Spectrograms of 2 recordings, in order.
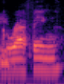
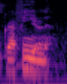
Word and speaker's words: graphene: So, for our third topic, we're going to go on and discuss graphene. So graphene, over the past like year or so since I heard of it. – Spell it out for them. So it sounds like graphene. Graphing, but it's graphene.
